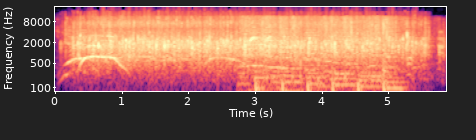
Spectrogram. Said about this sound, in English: That was a good round of applause.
